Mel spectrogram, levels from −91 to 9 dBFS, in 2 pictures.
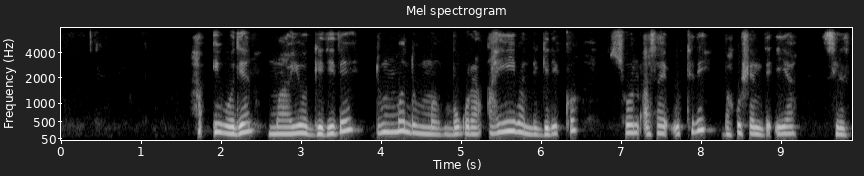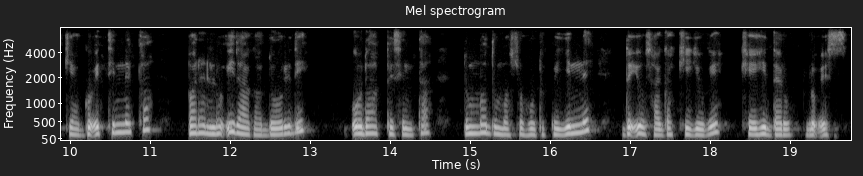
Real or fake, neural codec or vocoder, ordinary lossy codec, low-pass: real; none; Opus, 32 kbps; 7.2 kHz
